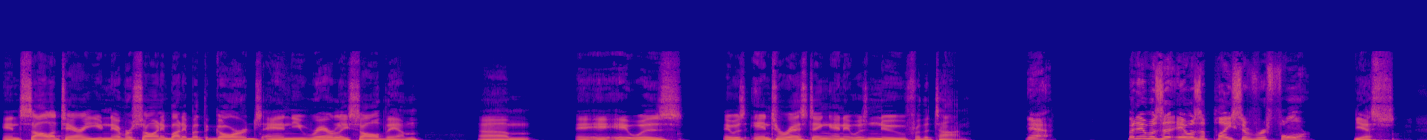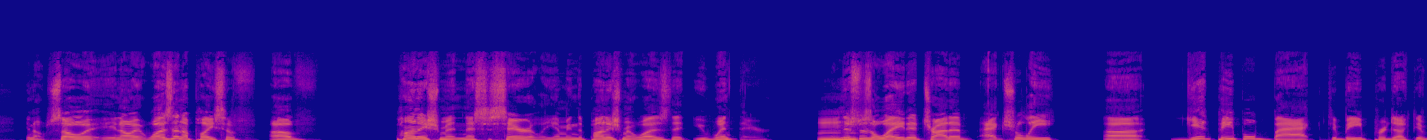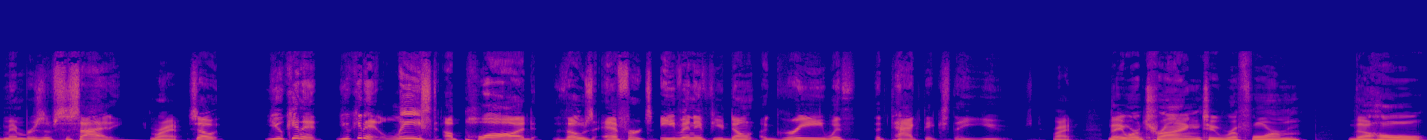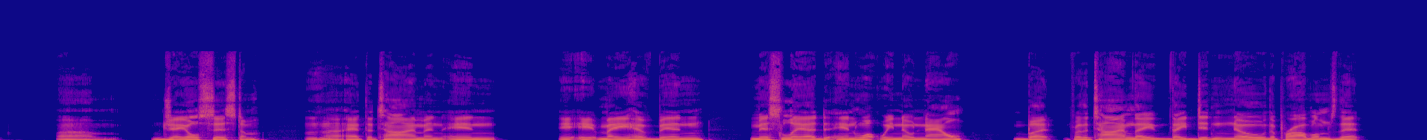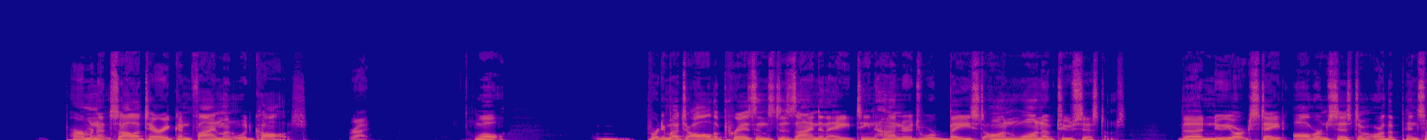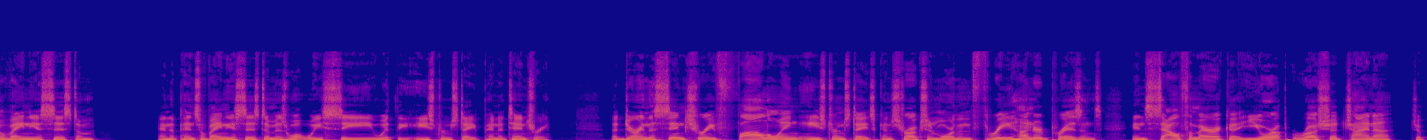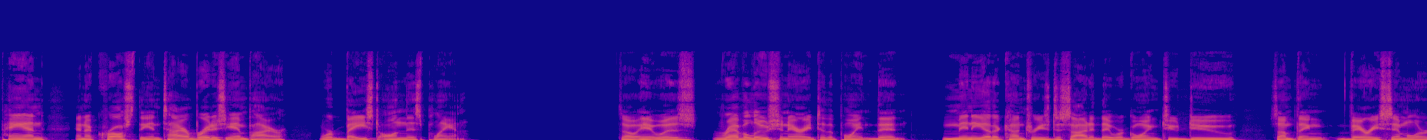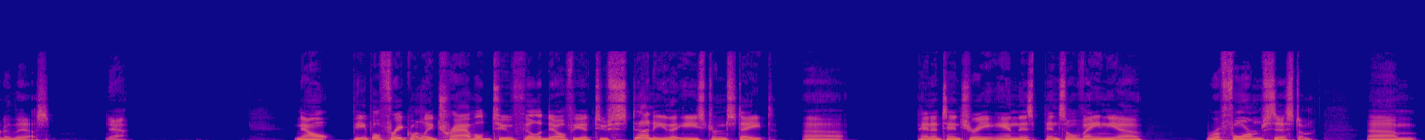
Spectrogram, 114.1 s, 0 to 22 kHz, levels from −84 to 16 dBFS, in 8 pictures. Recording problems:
none

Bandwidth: 14 kHz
